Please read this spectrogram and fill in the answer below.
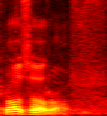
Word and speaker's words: Prozorov: Is it Prozarov? Did I pronounce it right? It's right. Prozarov.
